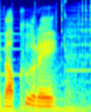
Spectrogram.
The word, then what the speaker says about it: Walküre: Of course, I think that's supposed to be, the W is supposed to be pronounced like all Germanic, so it's just a V, so it's supposed to be Valkyrie. But it's Walker.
